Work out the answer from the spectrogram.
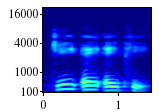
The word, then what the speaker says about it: Gaap: G-A-A-P.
